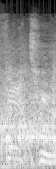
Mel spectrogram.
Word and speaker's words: Fetu: So Coach Fetu, spelled F-E-T-U, for the longest time I was pronouncing it Coach Feta, like feta cheese.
